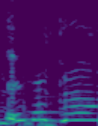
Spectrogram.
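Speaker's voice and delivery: very high, breaking gasp of horror; imitating the clerk's mortified shock; shocked dismay. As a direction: squeal it as she realizes he's deaf. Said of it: "she was like ... started crying".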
